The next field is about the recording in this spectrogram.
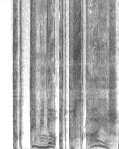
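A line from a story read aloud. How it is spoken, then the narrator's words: Princess exclaiming. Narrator (Russian): воскликнула принцесса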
